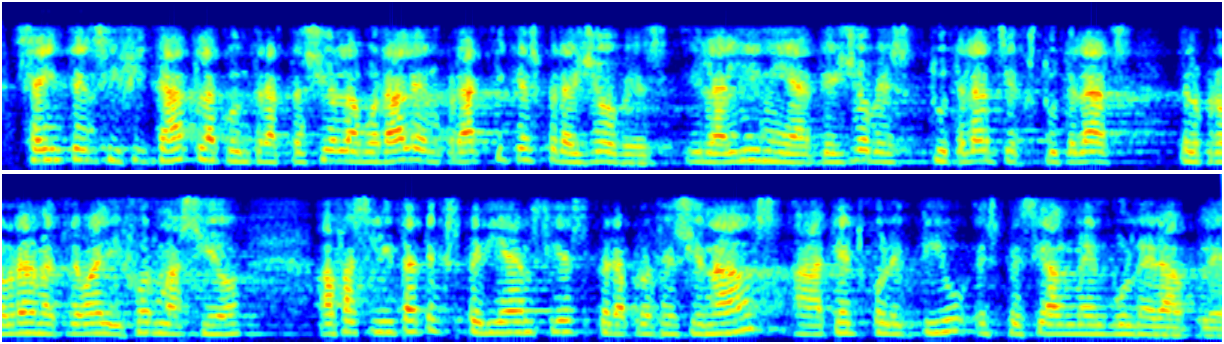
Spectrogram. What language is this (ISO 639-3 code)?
cat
